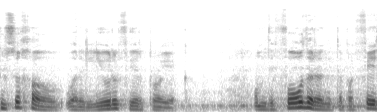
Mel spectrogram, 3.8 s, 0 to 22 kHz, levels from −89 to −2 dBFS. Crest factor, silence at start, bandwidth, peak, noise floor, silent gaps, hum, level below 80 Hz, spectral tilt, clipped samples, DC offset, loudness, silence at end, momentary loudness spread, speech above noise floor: 18 dB; 0 s; 14 kHz; -14 dBFS; -53 dBFS; none; none; -68 dBFS; -8 dB/octave; under 0.1%; under 0.1%; -32 LUFS; 0 s; 15 LU; 22 dB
